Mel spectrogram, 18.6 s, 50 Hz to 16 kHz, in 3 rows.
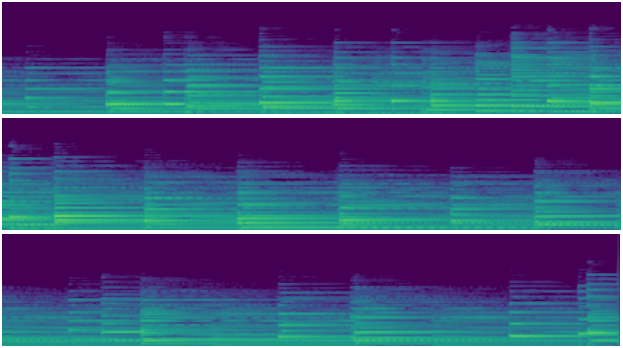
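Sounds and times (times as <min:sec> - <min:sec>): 
piano Christmas carol ringtone: 0:00.0 - 0:18.5.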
